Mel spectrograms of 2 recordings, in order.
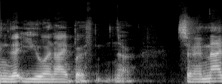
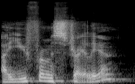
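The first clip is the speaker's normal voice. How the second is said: pitch climbing upward on the word Australia. Example of a yes-or-no question, rising pitch on Australia. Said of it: "The intonation goes up".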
